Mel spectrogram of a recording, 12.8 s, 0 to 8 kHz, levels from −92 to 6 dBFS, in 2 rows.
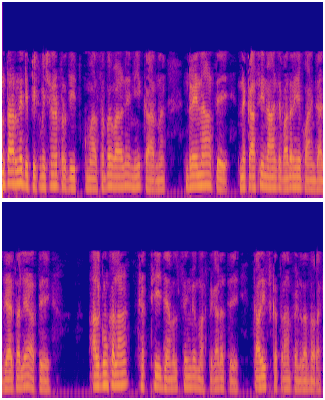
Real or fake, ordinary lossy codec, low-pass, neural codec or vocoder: fake; AAC, 16 kbps; 7.2 kHz; codec, 16 kHz, 8 kbps, FreqCodec, larger model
